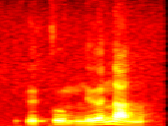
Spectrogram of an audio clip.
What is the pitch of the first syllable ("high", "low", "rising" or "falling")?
low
